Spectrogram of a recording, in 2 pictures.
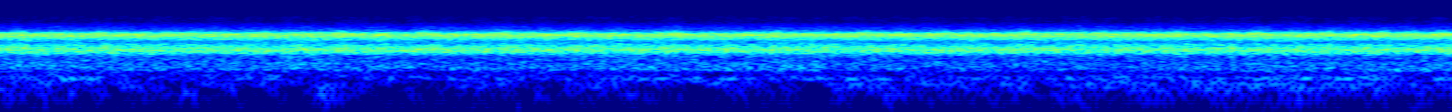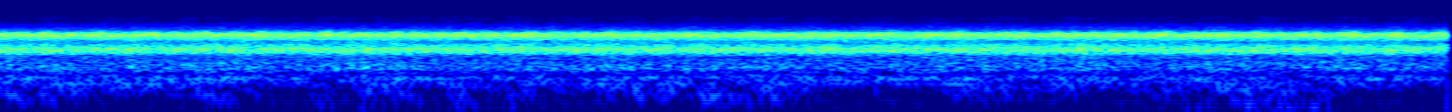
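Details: Frog chorus on a quiet countryside night, a dense, unbroken wall of overlapping trills and croaks that holds steady at one level for the whole stretch, with no other clear sounds.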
